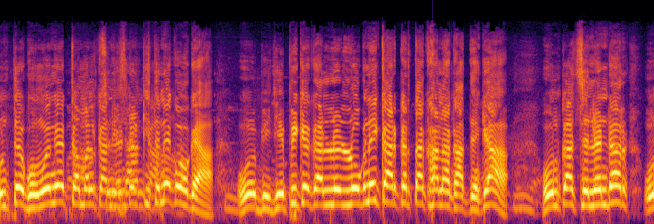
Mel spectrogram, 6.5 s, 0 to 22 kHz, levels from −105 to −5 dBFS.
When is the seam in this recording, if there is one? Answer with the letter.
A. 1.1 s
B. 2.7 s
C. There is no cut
A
